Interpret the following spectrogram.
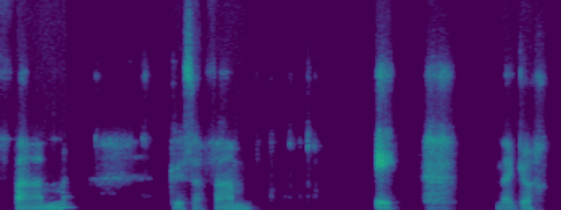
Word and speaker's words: femme: de peur que sa femme attention ne va prononcer femme que sa femme et d'accord et on va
